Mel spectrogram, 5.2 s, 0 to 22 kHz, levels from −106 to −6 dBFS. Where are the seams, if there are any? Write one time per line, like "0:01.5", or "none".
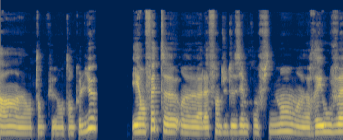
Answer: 0:02.7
